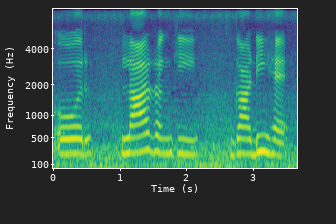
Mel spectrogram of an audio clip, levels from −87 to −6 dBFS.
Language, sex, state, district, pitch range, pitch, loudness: Hindi, female, Haryana, Jhajjar, 240-255 Hz, 245 Hz, -14 LUFS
